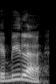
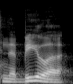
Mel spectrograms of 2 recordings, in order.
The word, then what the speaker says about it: Nabila: what Rosita says but Rosita doesn't say our name right she's like a bila she doesn't really say her name clearly but it's Nabila that's Jerry's wife and so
